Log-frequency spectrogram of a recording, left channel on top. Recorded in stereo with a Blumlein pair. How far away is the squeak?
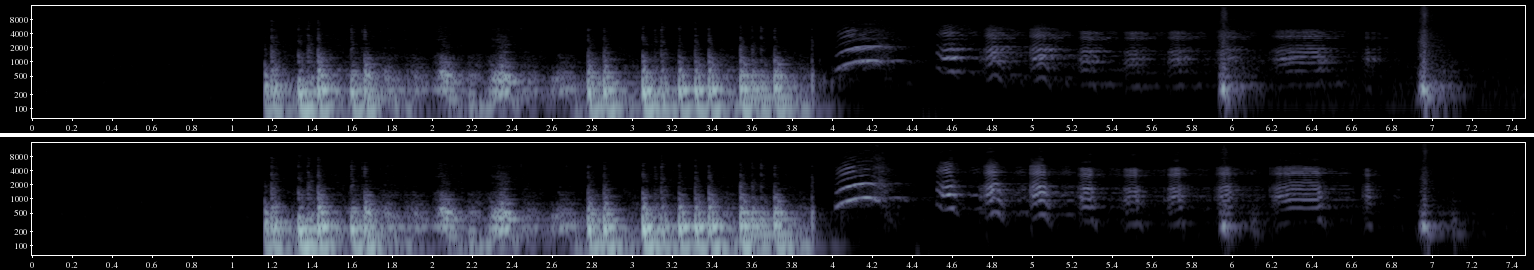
I don't hear a squeak.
